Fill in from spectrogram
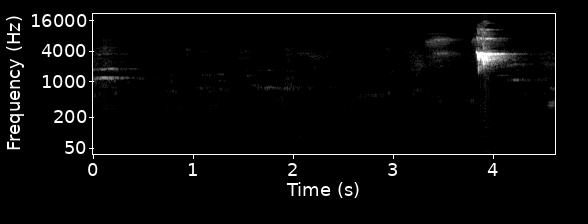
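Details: Budgerigars in a garden: a budgerigar gives a loud, harsh chirp near the end, preceded by faint warbling chatter and a brief squeaky note at the start.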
